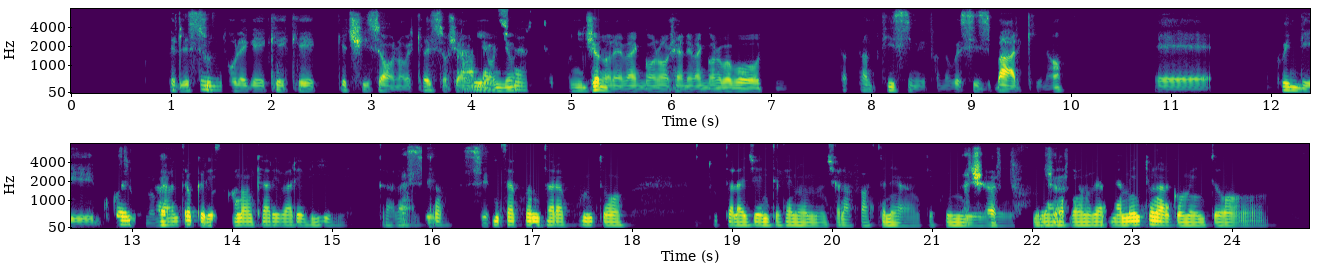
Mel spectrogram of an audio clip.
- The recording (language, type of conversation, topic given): Italian, unstructured, Come puoi convincere qualcuno senza imporre la tua opinione?
- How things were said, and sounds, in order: tapping; "cioè" said as "ceh"; "proprio" said as "propo"; "veramente" said as "vernamente"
